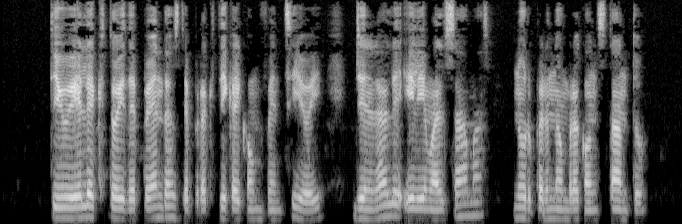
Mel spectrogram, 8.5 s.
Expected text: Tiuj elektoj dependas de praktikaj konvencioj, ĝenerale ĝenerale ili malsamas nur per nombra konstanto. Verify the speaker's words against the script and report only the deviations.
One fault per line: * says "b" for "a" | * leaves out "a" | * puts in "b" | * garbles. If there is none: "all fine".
* leaves out "ĝenerale"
